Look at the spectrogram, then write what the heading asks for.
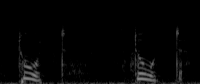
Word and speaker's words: ت: it's nothing just there okay so this is tooth okay and um as you notice here as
